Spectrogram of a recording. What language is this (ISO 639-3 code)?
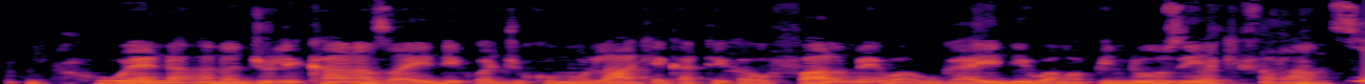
swa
